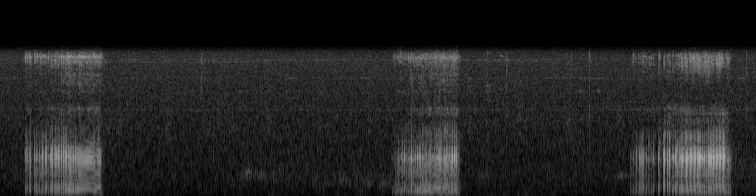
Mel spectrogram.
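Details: Shih Tzu, a female pet dog sleeping on her back indoors and snoring heavily; three loud, rough, buzzing snores, each about one and a half seconds long, separated by quiet pauses of several seconds.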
